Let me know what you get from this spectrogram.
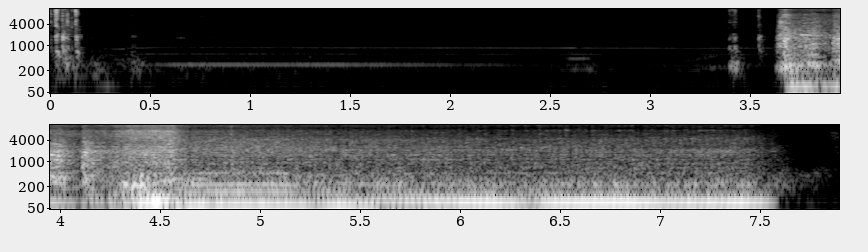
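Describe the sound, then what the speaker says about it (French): A camper van engine cranks and starts after a quiet stretch, then settles into a loud, steady running rumble before cutting off at the end. "je vais démarrer et puis on va contrôler le niveau d'huile"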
